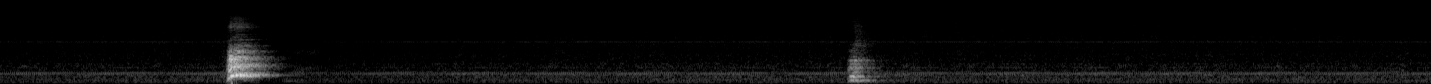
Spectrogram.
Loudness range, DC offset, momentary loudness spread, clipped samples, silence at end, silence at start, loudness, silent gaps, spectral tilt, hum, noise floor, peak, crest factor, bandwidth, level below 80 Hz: 16 LU; under 0.1%; 34 LU; under 0.1%; 5.6 s; 2.25 s; -21 LUFS; none; -5.5 dB/octave; none; -59 dBFS; -2 dBFS; 28 dB; 16 kHz; -66 dBFS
